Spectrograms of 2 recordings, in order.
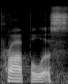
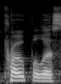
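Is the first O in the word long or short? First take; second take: short; long. First: The first O is a short vowel. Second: The first O is a long vowel. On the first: "Kim Flottam is going to make it a short O" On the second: "So they feel that that's a long O"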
